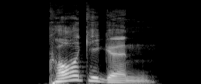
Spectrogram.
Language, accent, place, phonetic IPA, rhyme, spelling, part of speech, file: German, Germany, Berlin, [ˈkɔʁkɪɡn̩], -ɔʁkɪɡn̩, korkigen, adjective, De-korkigen.ogg
- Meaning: inflection of korkig: 1. strong genitive masculine/neuter singular 2. weak/mixed genitive/dative all-gender singular 3. strong/weak/mixed accusative masculine singular 4. strong dative plural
